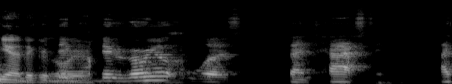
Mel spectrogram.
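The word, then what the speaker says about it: Di Gregorio: Yeah, De Gregorio.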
